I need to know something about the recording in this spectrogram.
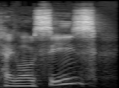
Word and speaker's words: tyloses: called on my pronunciation tylosis is the plural here or excuse me tylosis s i is the singular tyloses SES is the plural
